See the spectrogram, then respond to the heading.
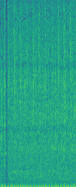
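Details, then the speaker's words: Truck "Big Bob" right after old muffler cut off and new temporary exhaust welded on: deep, even low burble at idle with steady throb, no rasp or leak; sounds better than before; normal exhaust note. "Oh Big Bob oh yeah sound good"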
